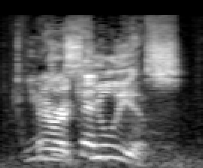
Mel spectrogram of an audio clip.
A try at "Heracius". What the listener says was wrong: There's no L in there. But you can add an L if you want.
